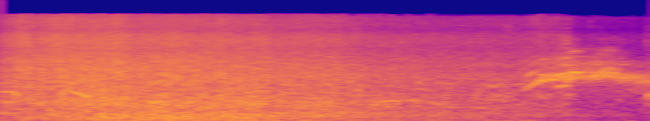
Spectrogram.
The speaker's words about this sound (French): Il a fallu se lever tôt et rouler quelques heures avant de pouvoir découvrir ou redécouvrir la mer et le bruit des vagues.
